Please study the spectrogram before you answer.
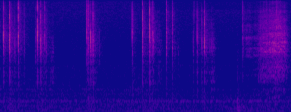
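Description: Long red-painted nails on both hands tap rapidly on the top of a large, solid wooden dining table. Sharp, bright clicks come in quick clusters over a low steady hum, and a short scratchy rub ends the clip.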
